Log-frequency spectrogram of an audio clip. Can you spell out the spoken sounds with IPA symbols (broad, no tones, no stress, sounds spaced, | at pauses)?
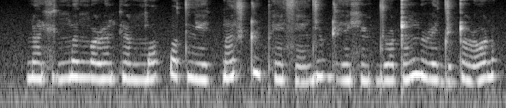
ɳ ə̃ xʲ ə ŋ͡m ə ŋ ɔ ɭ ə̃ kʲ ɔ̃ ɳ ŋ͡m ɔ k͡p ɔ t lʲ e k͡p ə̃ s ʈ y pʰ ẽ s ẽ d j y ɖʱ ɪ xʲ ẽ ʈ d ɹ ɔ ʈ ə̃ ŋ y ɭ ɪ d ɪ ʈ ɔ̃ ɭ ɔ ɳ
